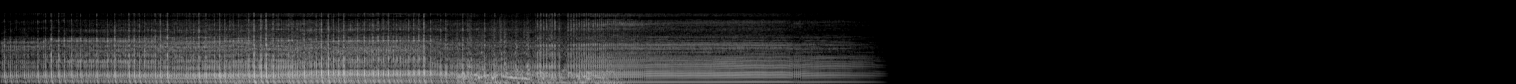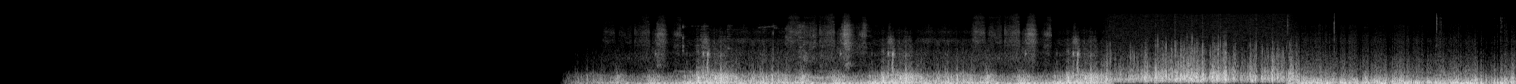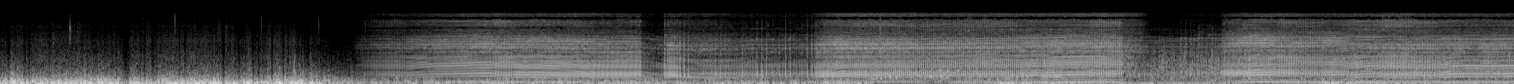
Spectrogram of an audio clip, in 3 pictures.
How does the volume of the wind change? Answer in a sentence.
The loudness of the wind goes down.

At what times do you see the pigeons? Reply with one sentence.
You can hear the pigeons from 4.5 to 6.3 s, from 21.7 to 23.9 s and from 39.0 to 41.0 s.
